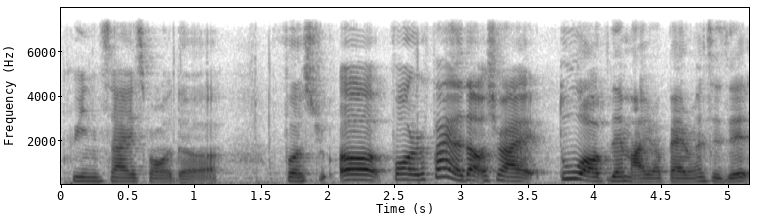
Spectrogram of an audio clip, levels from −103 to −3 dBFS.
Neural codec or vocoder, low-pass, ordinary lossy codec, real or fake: none; 7.2 kHz; none; real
